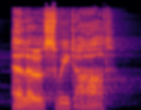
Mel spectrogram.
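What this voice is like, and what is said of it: Deep growling wolf character voice. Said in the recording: “a deep voice replied ... growled”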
